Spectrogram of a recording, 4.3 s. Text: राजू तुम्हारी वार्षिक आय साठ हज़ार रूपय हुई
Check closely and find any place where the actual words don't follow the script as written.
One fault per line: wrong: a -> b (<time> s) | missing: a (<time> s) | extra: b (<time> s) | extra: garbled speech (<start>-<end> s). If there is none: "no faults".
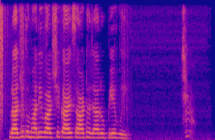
no faults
